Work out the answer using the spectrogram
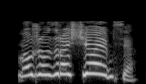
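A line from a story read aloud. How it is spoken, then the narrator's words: Shout. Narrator (Russian): крикнул Карандаш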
